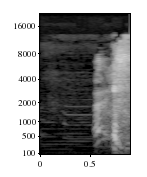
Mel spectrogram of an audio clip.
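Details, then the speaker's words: Person who has been sneezing a lot and wonders if allergic: near-silence for half a second, then a loud two-part sneeze, a sharp burst followed by a louder explosive release; natural sneeze. "oh [Music] man oh my I'm going to sneeze give me one second I think it's happening again"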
